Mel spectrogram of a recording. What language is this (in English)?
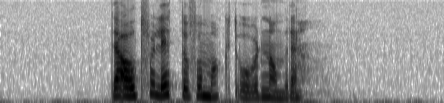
Norwegian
